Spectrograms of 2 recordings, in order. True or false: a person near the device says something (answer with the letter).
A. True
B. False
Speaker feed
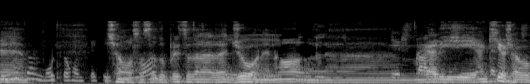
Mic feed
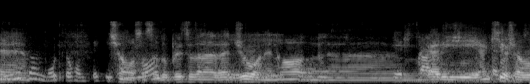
A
